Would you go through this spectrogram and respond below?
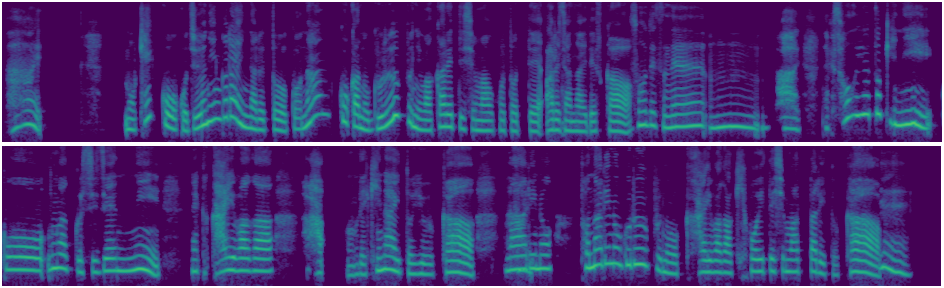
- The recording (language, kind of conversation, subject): Japanese, advice, 大勢の場で会話を自然に続けるにはどうすればよいですか？
- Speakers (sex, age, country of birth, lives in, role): female, 50-54, Japan, United States, user; female, 55-59, Japan, United States, advisor
- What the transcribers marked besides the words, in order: none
